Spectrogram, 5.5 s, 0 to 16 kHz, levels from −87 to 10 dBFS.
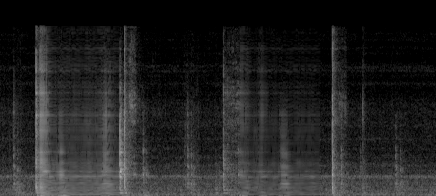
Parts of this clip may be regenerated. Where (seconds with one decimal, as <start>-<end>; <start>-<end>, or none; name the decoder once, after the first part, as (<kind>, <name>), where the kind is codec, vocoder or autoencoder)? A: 0.5-1.5 (vocoder, BigVGAN v2); 3.0-4.0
